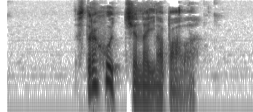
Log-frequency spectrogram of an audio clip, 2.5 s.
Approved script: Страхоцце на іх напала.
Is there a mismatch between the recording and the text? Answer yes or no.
yes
